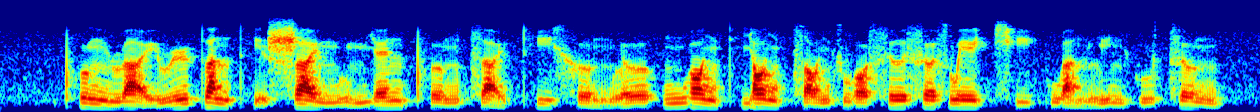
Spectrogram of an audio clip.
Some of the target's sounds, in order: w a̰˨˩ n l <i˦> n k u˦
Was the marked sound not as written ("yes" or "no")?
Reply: yes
